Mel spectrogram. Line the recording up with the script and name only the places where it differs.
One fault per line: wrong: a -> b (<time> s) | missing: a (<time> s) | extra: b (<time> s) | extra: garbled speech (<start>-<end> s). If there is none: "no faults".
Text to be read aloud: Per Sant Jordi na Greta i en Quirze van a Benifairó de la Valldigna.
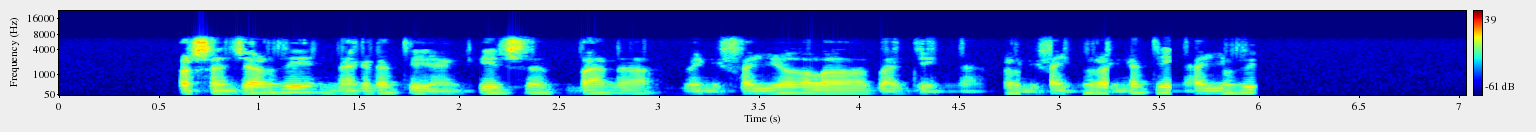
extra: garbled speech (4.7-6.0 s)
